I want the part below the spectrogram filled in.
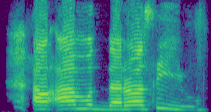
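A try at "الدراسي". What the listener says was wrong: bukan darosi ya, dirosi. Dirosi.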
